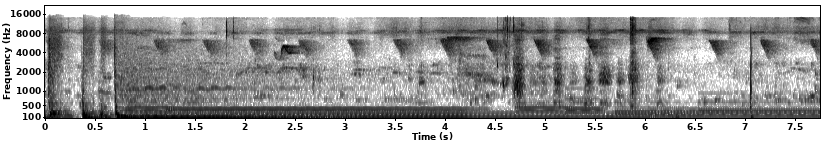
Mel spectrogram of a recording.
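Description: Bird calls repeating as short, falling chirps, a few a second, over soft background music of held low chords. A few sharp knocks and splashes in the first second come from the plastic bottle trap being handled in shallow stream water.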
